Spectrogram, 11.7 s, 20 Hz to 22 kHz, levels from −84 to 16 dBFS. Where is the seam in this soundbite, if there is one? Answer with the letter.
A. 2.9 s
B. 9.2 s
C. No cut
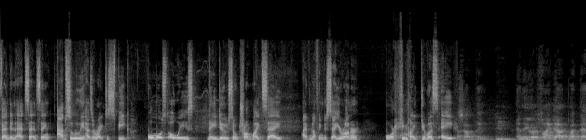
B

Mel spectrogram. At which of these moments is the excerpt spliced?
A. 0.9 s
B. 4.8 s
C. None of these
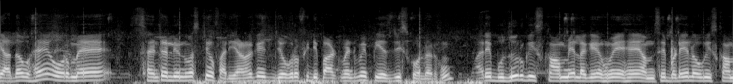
B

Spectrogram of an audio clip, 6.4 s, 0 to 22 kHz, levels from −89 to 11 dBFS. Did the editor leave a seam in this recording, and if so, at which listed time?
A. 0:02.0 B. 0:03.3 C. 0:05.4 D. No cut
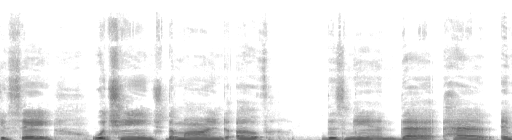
D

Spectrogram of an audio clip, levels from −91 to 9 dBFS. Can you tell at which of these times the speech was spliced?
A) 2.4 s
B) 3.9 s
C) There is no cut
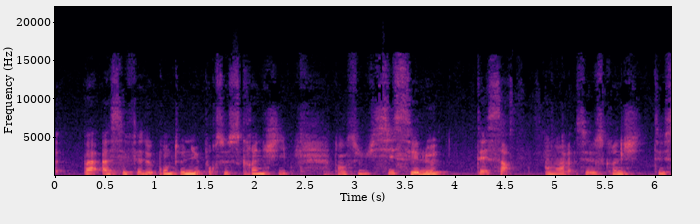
C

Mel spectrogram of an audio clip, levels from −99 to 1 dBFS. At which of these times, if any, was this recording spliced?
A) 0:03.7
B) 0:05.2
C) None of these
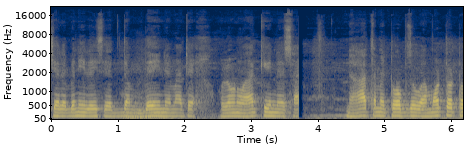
A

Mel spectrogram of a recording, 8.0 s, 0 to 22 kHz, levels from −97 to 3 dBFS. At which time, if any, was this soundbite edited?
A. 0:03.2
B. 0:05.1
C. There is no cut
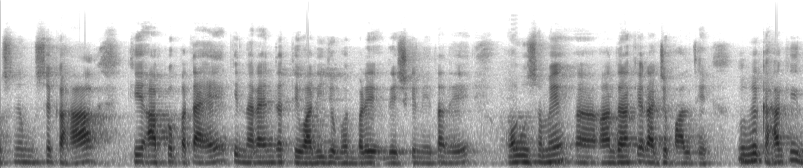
B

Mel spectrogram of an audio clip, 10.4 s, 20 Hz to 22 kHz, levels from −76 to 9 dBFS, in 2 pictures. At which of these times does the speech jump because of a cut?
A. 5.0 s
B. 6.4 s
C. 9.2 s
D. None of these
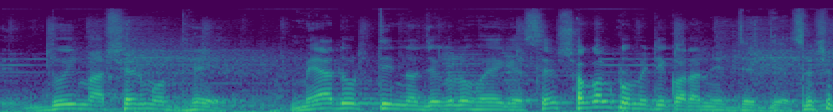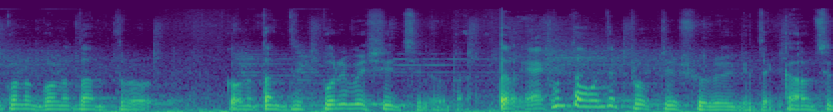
A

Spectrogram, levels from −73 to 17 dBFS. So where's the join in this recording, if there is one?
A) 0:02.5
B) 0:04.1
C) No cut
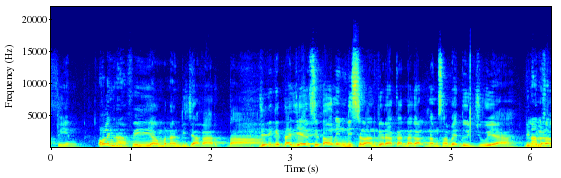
A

